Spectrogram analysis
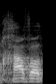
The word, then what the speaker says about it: Chava: Chava Eve, because if you can't pronounce the Cha, you say Ava or Eva, and then it looks like EVE, and it becomes Eve.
